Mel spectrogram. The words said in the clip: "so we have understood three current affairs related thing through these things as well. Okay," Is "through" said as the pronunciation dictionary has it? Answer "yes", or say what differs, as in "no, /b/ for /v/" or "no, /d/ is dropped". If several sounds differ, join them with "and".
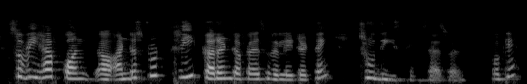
no, /t/ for /θ/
